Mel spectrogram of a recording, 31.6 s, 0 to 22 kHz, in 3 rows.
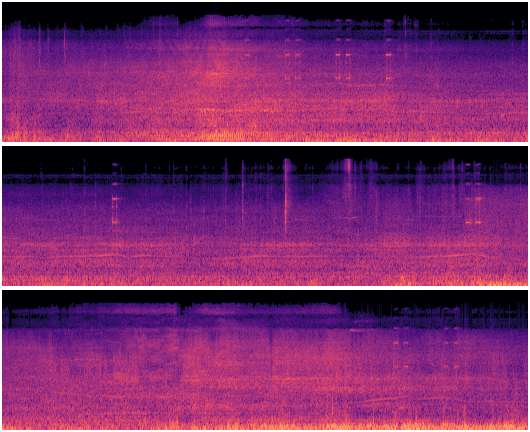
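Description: Riding noise from a Begode A2 electric unicycle: wind on the microphone and tyre rumble over brick paving, with a thin whine that wavers up and down with speed. The noise gets louder over the last few seconds.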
